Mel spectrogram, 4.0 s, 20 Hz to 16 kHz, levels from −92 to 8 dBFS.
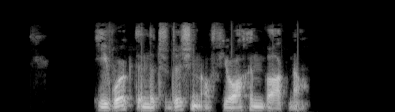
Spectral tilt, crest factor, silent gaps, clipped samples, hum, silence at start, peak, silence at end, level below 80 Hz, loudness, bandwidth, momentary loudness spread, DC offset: -5.5 dB/octave; 20 dB; none; under 0.1%; none; 0.95 s; 0 dBFS; 0.9 s; -52 dBFS; -19 LUFS; 7.6 kHz; 10 LU; under 0.1%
